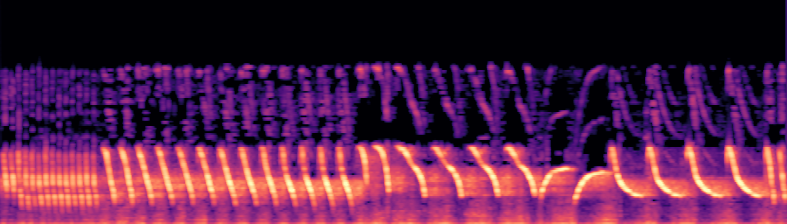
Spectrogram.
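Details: Canary in a cage with a long song for tutoring young canaries: a short fast trill, then steady rows of bright downward-sweeping whistles repeated about three times a second, with background hum.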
